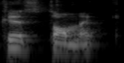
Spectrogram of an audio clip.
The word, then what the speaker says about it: stomach: So chemistry, mechanic, um chemotherapy, um let me see um uh stomach also is a word where the ch is pronounced as stomach.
